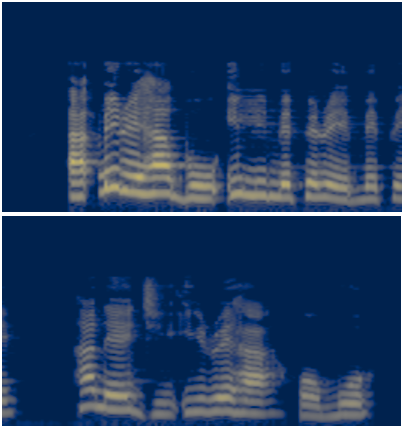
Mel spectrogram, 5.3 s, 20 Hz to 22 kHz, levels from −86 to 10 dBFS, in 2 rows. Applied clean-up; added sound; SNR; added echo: neural mask model DeepFilterNet 3.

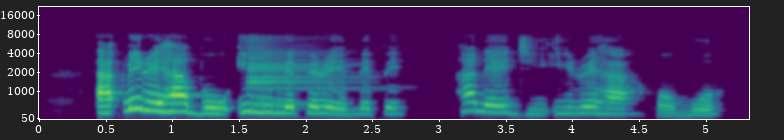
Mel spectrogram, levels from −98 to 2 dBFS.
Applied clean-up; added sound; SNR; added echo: classical method Wiener filter.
